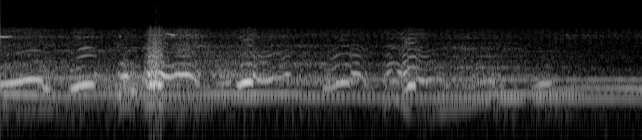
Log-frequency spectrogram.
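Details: Wolves in a pack, an older recording of animals now deceased, howling together; several overlapping wavering tones with short yips and brief sliding notes, one sustained steady tone underneath, a faint sharp click near the start.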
